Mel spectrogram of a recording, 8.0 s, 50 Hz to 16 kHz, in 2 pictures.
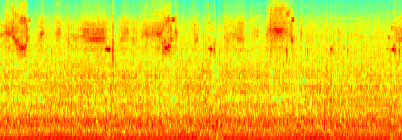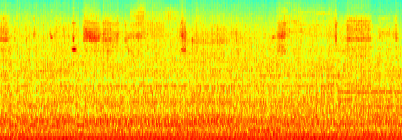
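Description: Case 1845C skid steer's diesel engine running steadily with an even low drone, driving the hydraulics of a John Deere Pro 900 backhoe attachment as its bucket digs out a tree stump.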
